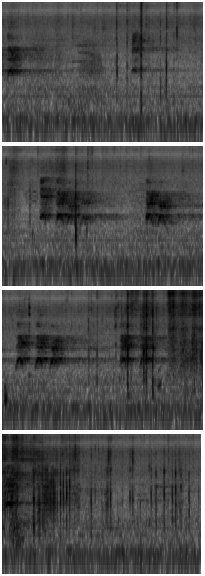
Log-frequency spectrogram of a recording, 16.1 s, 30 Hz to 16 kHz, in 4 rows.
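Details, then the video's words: Boer goat kids seven days old, playing excitedly while the mother watches from a distance; several short nasal bleats around two, five, eight and ten seconds, with rustling and faint background noise. "아기 염소 7일째 Boer goat kids 7th day"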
